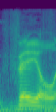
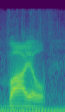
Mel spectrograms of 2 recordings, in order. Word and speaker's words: Clavicus Vile: the Mask of Clavicus Vile, apparently Clavicus Vile himself commented on my video, and he was correcting me on how I kept calling him Vale instead of Vile, and how I called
